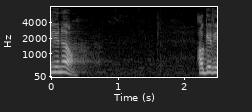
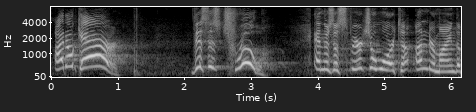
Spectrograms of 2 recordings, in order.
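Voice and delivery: emphatic declaration; 7 semitones higher, 7 dB louder than usual. Real, not acted. Pastor defying critics from pulpit.

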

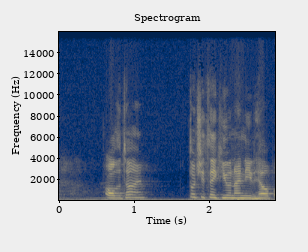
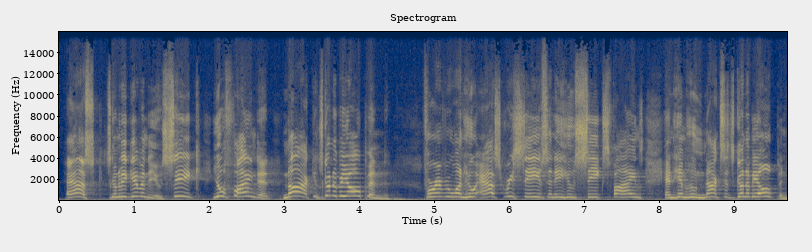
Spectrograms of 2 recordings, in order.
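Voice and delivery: higher, louder, pressing invitation; raised excited preaching voice; urgent pleading; 7 semitones higher, 4 dB louder than usual. Acted. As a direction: urge them on, almost begging. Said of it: "Jesus is speaking".

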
